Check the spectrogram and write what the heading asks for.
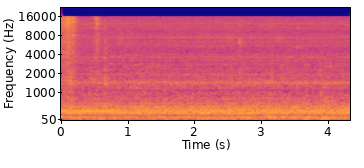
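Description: A steady low mechanical hum runs throughout at an even level, with a brief light clink of a spoon against a saucer right at the start.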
